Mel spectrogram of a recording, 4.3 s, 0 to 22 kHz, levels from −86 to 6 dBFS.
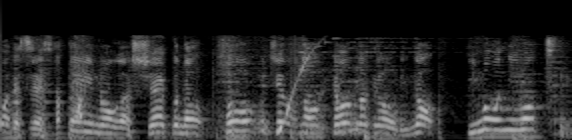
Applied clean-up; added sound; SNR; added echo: neural mask model RNNoise.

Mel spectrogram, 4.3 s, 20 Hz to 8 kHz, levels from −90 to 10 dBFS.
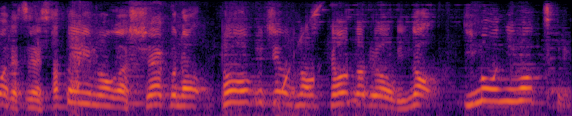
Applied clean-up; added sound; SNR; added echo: neural separator model SepFormer DNS4.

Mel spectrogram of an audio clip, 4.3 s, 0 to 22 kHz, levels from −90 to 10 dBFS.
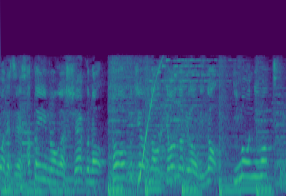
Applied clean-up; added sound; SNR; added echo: none; none; none; none.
